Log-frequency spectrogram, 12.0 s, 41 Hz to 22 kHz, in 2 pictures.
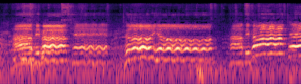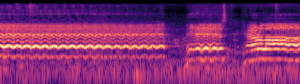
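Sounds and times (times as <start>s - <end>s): man singing with vibrato: 0.0s - 12.0s.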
